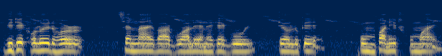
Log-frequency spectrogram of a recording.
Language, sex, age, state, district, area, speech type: Assamese, male, 60+, Assam, Golaghat, rural, spontaneous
